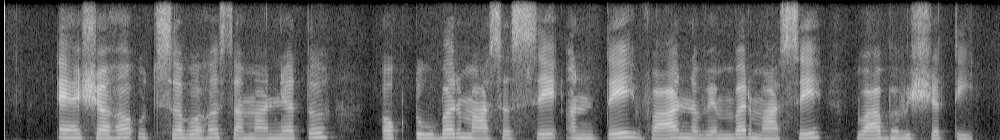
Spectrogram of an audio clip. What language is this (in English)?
Sanskrit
